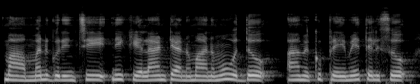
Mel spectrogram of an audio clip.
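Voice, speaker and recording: A woman's voice: mid-range voice, little pitch movement, moderate pace, natural voice. A woman reading a teasing young husband. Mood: warm, teasing. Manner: playful, gently reasoning.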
